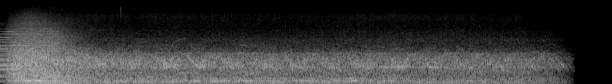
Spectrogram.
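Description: Night-time city street ambience: a steady traffic rumble and hiss with a faint distant siren wailing. It starts loudly as the music ends and cuts off abruptly near the end.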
